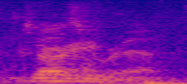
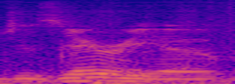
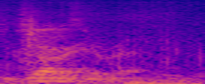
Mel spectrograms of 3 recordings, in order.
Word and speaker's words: Jezero: Jezero. Correct. I've had to actually work on that because I want to call it Jezerio phonetically. It's Jezero.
